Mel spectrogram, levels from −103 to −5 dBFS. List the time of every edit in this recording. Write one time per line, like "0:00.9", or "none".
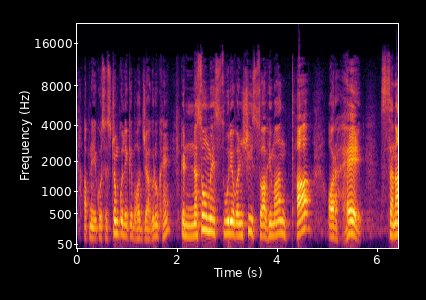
0:01.9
